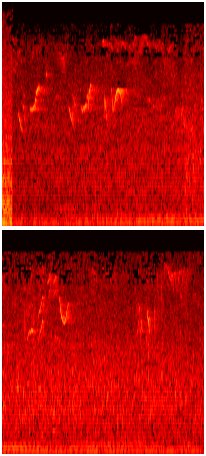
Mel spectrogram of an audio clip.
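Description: Birds chirping: a string of short, quick chirps that sweep up in pitch, densest in the first couple of seconds and sparser after, over a faint steady low hum.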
